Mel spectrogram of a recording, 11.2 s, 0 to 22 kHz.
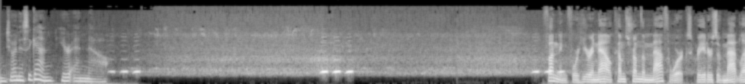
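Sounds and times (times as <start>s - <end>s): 
speech: 0.0s - 1.7s, 8.2s - 11.1s
hoopoe giving soft hollow three-note call: 1.6s - 8.9s
hiss of insects: 1.7s - 10.2s.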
